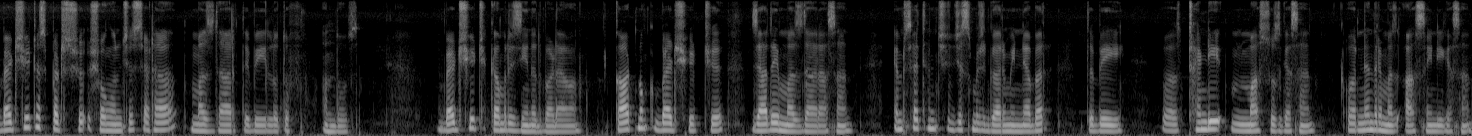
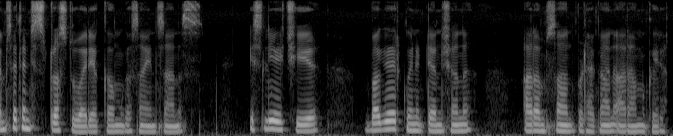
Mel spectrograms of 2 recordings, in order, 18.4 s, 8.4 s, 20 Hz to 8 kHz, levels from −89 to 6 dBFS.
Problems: constant background noise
